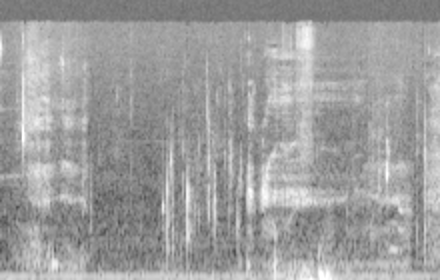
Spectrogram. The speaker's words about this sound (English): Sip. This is water with a lot of lime juice in it.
